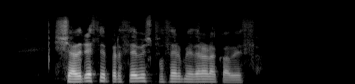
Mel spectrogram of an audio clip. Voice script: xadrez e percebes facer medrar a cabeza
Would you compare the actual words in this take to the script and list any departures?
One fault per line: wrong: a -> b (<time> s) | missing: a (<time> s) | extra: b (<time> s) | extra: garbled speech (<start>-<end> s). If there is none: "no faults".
no faults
